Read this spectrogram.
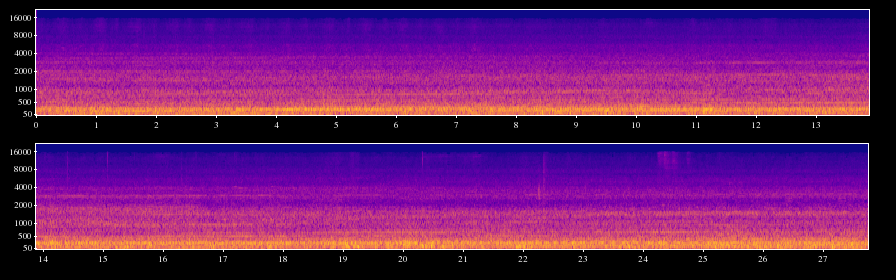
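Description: An electric commuter train rumbles along the track at speed, heard from inside the cabin.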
